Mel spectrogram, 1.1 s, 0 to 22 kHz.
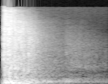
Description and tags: Coachgun Fire1
Coach gun fire sound
blackpowder, coach-gun, coachgun, fire, gun, shoot, shotgun, weapon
